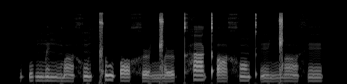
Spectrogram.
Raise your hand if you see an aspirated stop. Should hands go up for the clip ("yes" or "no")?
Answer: yes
